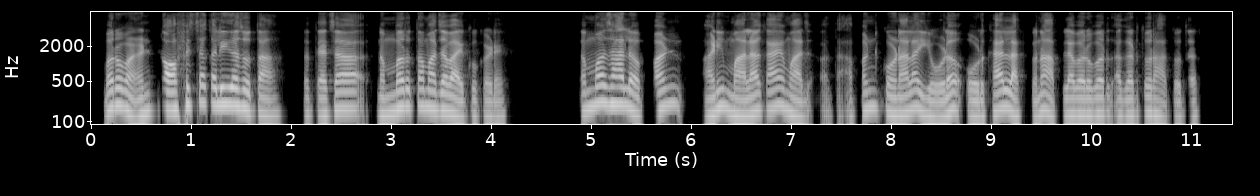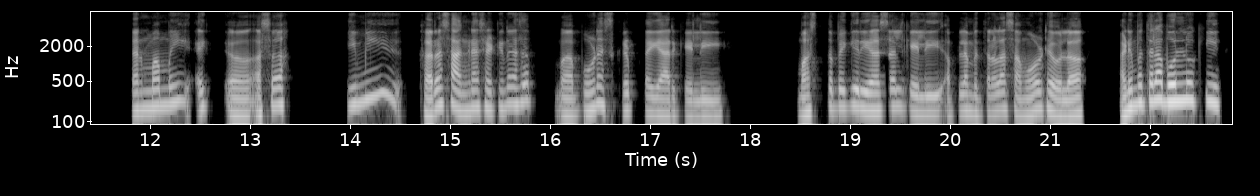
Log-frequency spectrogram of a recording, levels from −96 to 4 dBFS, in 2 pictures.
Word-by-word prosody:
बरोबर. 170 -1 +3
आणि 130 +4 0
तो 165 +4 -2
ऑफिसचा 190 +5 +2
कलीगच 195 -1 +4
होता. 140 -7 0 0.3
तर 130 - -9
त्याचा 130 +5 0 0.4
नंबर 140 +7 +1
होता 185 +1 -1
माझ्या 170 -3 +2
बायकोकडे. 115 -4 -1
तर 120 +5 -15
मग 200 +6 +2
झालं 200 -6 +3
पण 185 +6 0 0.3
आणि 130 +8 +1
मला 130 +3 +3
काय, 170 +5 0
माझ 125 -9 0 0.4
आपण 145 +9 -6
कोणाला 140 +3 +1
एवढं 130 +3 +1
ओळखायला 120 +9 +1
लागतो 120 -6 -1
ना, 155 +4 +1
आपल्याबरोबर 130 0 -1
अगर 125 0 -3
तो 135 - -2
राहतो 110 -3 -5
तर. 110 0 -10 0.8
तर 160 +1 -1
मग 180 - +3
मी 205 +2 -1 0.2
एक 165 +2 -3 0.2
अ, - - +1 0.2
असं, 185 +8 0 0.6
की 195 +1 -3
मी 240 +6 -1 0.5
खरं 185 - +3
सांगण्यासाठी 175 -2 0
ना, 195 +3 -4
असं 215 +3 0 0.4
अ, 125 - +1
पूर्ण 160 +6 -1
स्क्रिप्ट 155 -2 -8
तयार 125 -2 +1
केली. 115 0 -4 0.8
मस्तपैकी 175 +6 -2
रिहर्सल 165 +1 +1
केली. 140 -1 0
आपल्या 150 +6 -4
मित्राला 140 +3 -3
समोर 140 0 -1
ठेवलं 125 -4 +3 0.4
आणि 140 +7 +4
मग 205 +4 +3
त्याला 235 +1 +8
बोललो, 230 +1 +9
की 225 -1 0
155 Hz, 160 wpm, -23 LUFS, 125-180 Hz, 0.8 s, बोललो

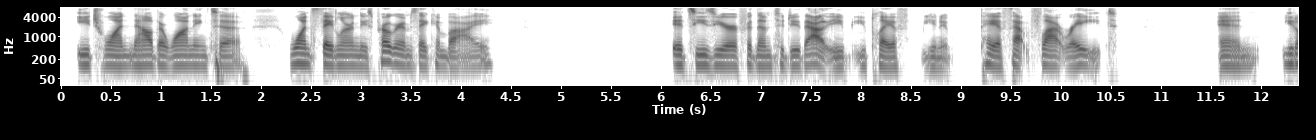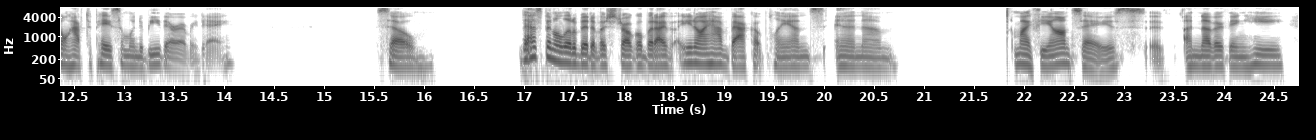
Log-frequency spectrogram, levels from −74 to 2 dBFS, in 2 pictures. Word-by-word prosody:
each 140 0 -1
one 130 -1 0
now 135 0 +2
they're 130 -1 -3
wanting 130 +1 -1
to 125 0 -1 0.5
once 150 0 +2
they 140 - +6
learn 135 0 -2
these 125 -2 -4
programs 145 -8 0
they 130 -2 -1
can 130 +1 -10
buy - - -4 1.8
it's 135 0 +5
easier 130 -1 +1
for 140 - -6
them 130 0 -3
to - - -6
do 130 +1 -4
that. 140 +2 +5
You 120 0 -4
you 125 - -13
play 120 -1 -1
a 120 - -4 0.2
you - - -11
know, - - -8 0.3
pay - - +2
a - - -1
fat - - 0
flat - - +2
rate, - - -3 1.0
and 65 0 -2 0.2
you 150 0 -3
don't 145 -3 -1
have 130 -2 +2
to - - -10
pay 135 -2 +1
someone 125 -2 +1
to 115 - -9
be 140 +3 -5
there - - -4
every - - -11
day. - - -9 1.4
So, 115 -2 +1 1.0
that's 235 0 +5
been 235 -5 +1
a 180 - +2
little 155 -2 +3
bit 145 -1 +4
of - - -1
a - - +1
struggle, 130 +1 +3
but 135 - +3
I've 135 0 +4
you 155 +1 0
know, 155 - +5
I 150 - +8
have 145 -3 +1
backup 120 - +2
plans, 120 +1 -1
and, 120 -1 -4
um 115 +1 -8 1.2
my 145 -1 +3
fiancé 130 +6 +2
is - - +2
i 60 - -7 0.3
another 125 0 +1
thing. 120 -1 -4
He 130 0 -5
130 Hz, 170 wpm, -26 LUFS, 125-140 Hz, 1.8 s, I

